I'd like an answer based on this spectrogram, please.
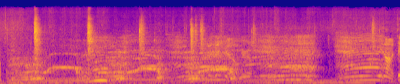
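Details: Cattle being moved home on a farm, mooing in a run of overlapping low, drawn-out calls with rich harmonics, several moos one after another, with sharp clatters and a steady low hum beneath.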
